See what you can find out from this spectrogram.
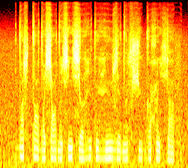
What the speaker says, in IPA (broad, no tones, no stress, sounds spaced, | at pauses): dˤ i ɬ t e dˤ ɜ ɕ ɜ u̯ dˤ ẽ ɕ ĩ ɕ ɜ ɦ i t ẽ ɦ ẽ y̯ ɮ e d ã ɬ ʃ i ɡ ɜ ħ ẽ ç a f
